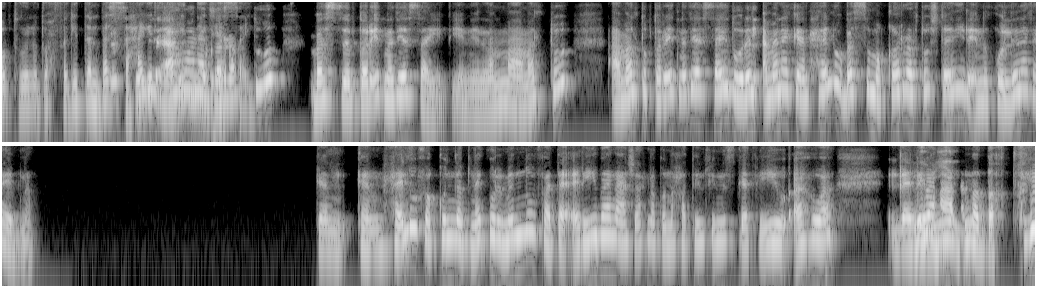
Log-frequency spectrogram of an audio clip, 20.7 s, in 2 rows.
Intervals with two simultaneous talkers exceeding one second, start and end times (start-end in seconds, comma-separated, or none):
1.1-2.6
